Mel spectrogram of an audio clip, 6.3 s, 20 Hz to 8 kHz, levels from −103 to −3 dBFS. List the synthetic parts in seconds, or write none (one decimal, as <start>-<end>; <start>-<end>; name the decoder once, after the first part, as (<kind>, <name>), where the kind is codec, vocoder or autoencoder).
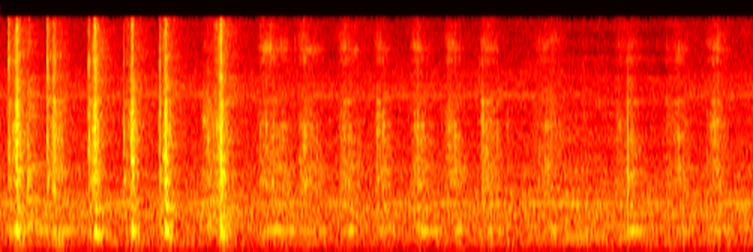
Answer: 4.7-5.7 (codec, SNAC)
